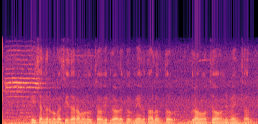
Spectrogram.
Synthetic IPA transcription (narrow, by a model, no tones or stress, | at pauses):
iːsɐnd̪ɐɾbʱɐŋɡaːsiːd̪aːɾaːmɐlɐut̪sɐʋɐʋiɡɾaːlɐkumɛːlɐt̪a̰ːlɐlɐt̪o̞ː | ɡɾaːmɐut̪sɐʋɐmniɾʋɐɦiɲt͡ʃaːɾu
